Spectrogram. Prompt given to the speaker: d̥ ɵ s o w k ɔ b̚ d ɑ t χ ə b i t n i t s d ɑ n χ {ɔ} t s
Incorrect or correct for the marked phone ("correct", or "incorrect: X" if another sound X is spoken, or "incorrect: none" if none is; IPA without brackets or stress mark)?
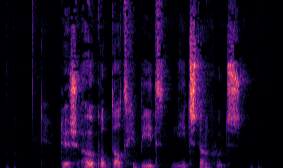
incorrect: u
